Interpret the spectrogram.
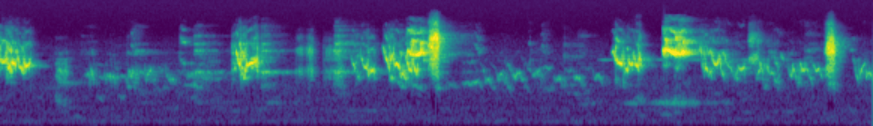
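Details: Happy pet budgerigar chirping: a busy chattering warble of short, scratchy notes and bright squeaky bursts, loud outbursts near the start, middle and end, with softer chatter between and a quiet room.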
